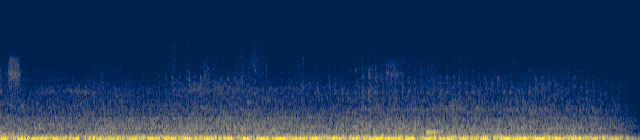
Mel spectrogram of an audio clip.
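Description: Wind rushing over the microphone on a moving cruise boat, over the boat's low rumble, loud and steady.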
